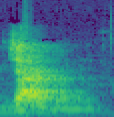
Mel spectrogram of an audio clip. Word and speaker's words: Jargon: Yes, I'm Jargon, and the other one is George, the bass player, Pagidas. – George. So you say Jargon with like a hard J? – Yes, I pronounce it Jargon.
